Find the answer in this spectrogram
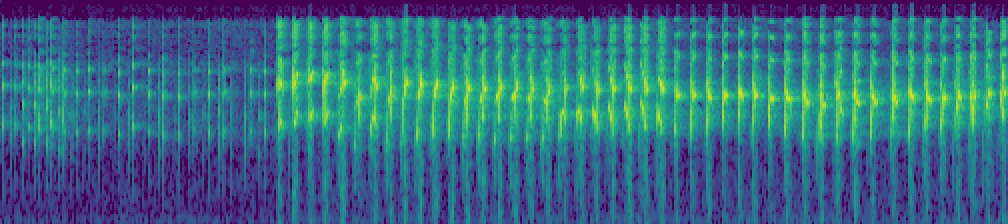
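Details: Lovebird's ngekek, played as a lure for birds that won't sing: soft scattered chirps for two seconds, then a sudden loud, steady stream of rapid rasping notes.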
